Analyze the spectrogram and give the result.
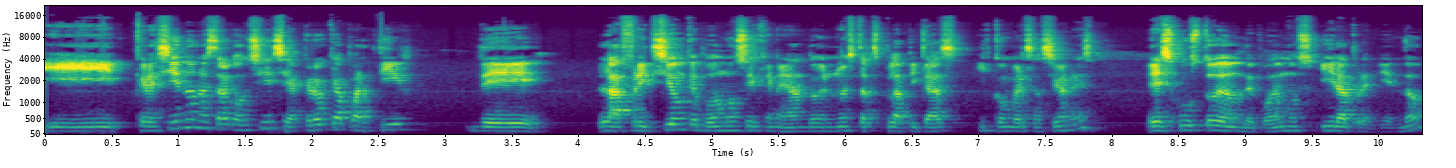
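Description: The man's pitch is fairly high, with ordinary variation. He speaks at a fairly slow pace. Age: 20s. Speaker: podcast co-host. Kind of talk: casual chat.

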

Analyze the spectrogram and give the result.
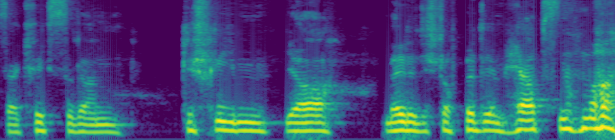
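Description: A man's somewhat breathy voice has a dark, mellow tone, a medium pitch and ordinary pitch variation. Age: 20s. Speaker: professional triathlete. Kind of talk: casual interview.

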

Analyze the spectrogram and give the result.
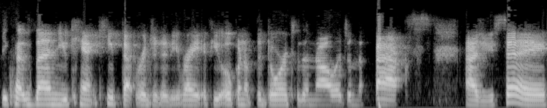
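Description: A woman talks at a fairly quick pace. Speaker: spiritual wellness podcast co-host. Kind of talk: casual chat.

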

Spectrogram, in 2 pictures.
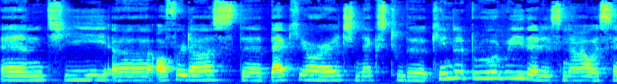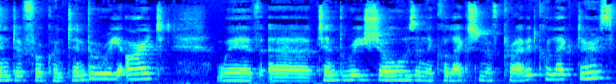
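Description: A woman speaks at a moderate pace with hardly any pauses, in an unremarkable speaking voice. Her pitch is medium with ordinary variation. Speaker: art curator. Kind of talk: interview answers.

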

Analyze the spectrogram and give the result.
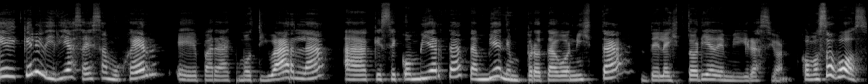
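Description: A woman speaking with very wide pitch swings and hardly any pauses. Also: fairly high pitch for a woman, fairly slow pace. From Argentina. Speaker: podcast host. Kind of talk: interview.

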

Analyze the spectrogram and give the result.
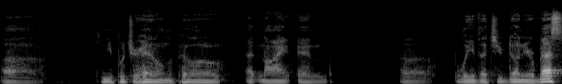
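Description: A man's very deep, low, somewhat breathy voice in monotone, flat intonation, at a moderate pace with long, frequent pauses, on a very clean recording with a silent background. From South Africa (Cape Town), moved to East Texas at 15. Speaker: firefighter. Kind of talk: casual chat.

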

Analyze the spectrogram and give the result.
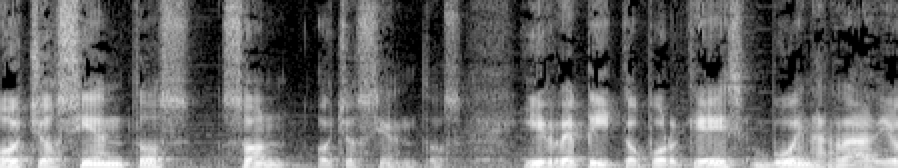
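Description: Over music in the background, a man with a very deep, low pitch speaks at a very slow pace with ordinary pitch variation. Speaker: radio host. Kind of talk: radio monologue and interview.

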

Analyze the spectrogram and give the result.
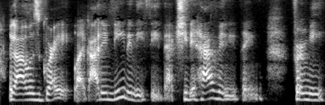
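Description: The recording is very clean, with a silent background. A woman with a fairly low pitch and ordinary pitch variation talks at a fairly quick pace. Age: 20s. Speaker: podcast host and blogger. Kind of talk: casual solo podcast talk. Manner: animated.

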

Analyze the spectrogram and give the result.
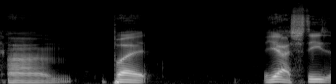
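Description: A man talks with an American accent and ordinary pitch variation, captured on a very clean recording with a silent background. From Southern California, Orange County. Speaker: musician in a band. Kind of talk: casual chat. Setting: studio.

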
